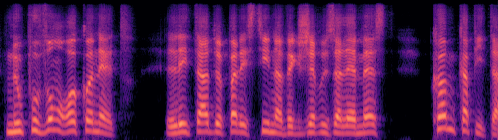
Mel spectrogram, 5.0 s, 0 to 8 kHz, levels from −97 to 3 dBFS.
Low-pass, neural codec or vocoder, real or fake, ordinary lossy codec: 7.2 kHz; codec, 16 kHz, about 1 kbps, DyCAST, with the encoder's durations; fake; none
